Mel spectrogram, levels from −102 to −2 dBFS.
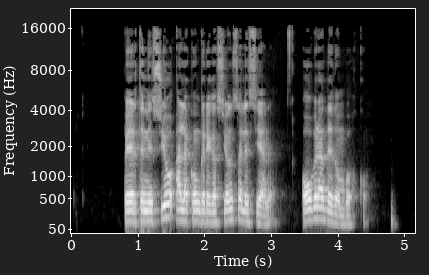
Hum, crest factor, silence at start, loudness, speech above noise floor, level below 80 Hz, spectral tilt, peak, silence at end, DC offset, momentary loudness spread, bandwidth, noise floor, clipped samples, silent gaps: none; 16 dB; 0.8 s; -16 LUFS; over 74 dB; -62 dBFS; -4 dB/octave; -2 dBFS; 0.95 s; under 0.1%; 9 LU; 16.5 kHz; under -90 dBFS; under 0.1%; none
